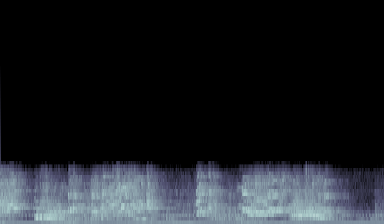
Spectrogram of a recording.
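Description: A saxophone plays harsh, breathy bursts.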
